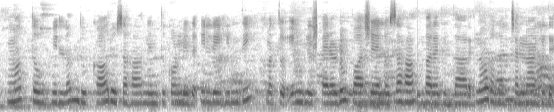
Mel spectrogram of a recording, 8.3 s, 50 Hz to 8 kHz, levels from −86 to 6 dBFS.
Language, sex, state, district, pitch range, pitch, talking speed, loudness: Kannada, female, Karnataka, Bijapur, 220-240 Hz, 225 Hz, 110 wpm, -30 LUFS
